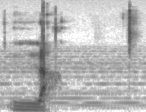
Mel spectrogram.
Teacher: Lateral approximants are again like approximants, but the airflow is along the sides of the tongue. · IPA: /la/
